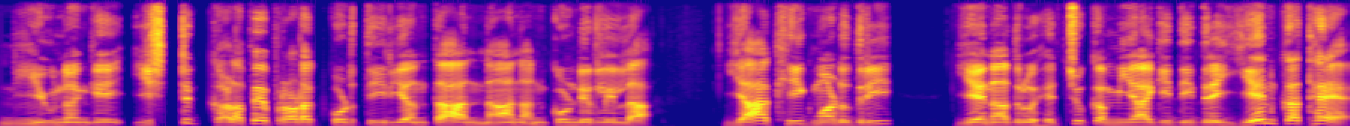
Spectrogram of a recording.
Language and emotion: Kannada, angry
